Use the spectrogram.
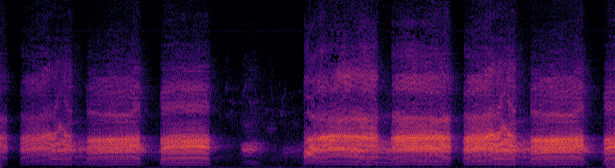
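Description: Harsh, raspy rook caws from a colony overlap in loud, repeated bursts with brief gaps, several birds calling continuously.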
